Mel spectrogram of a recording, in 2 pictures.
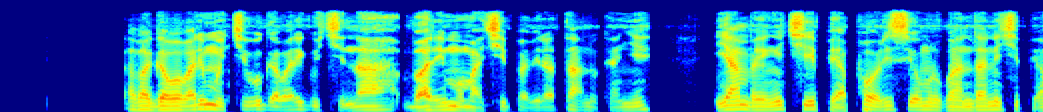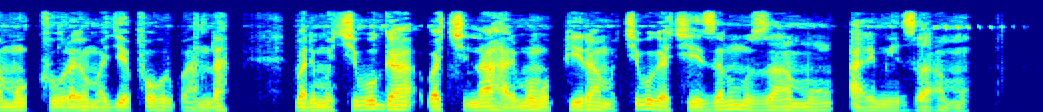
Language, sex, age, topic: Kinyarwanda, male, 18-24, government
